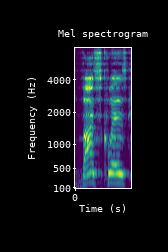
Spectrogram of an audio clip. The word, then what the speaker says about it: Vasquez: I gave him like 4 possibilities for how to pronounce it. Is it Vasquez? Yep. Vasquez.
